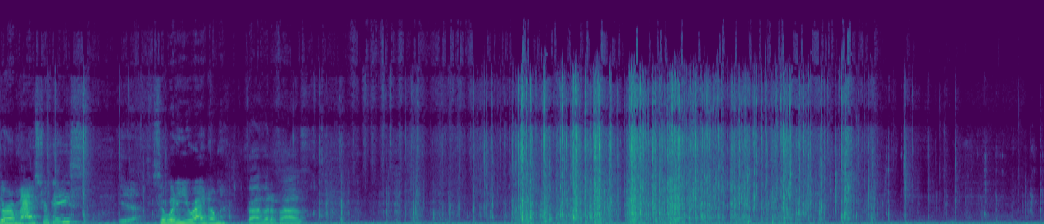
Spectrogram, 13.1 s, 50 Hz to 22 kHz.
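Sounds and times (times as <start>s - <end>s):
plastic snack bag crinkling: 5.0s - 12.1s.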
